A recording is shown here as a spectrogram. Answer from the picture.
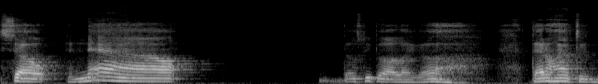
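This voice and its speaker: Audible room echo surrounds a man with an Israeli accent who speaks at a medium pitch with ordinary pitch variation. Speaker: podcaster. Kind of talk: casual monologue. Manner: halting, many repetitions and fillers.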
